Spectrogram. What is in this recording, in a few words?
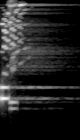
Ui Notification malfunction Stereo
